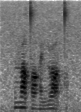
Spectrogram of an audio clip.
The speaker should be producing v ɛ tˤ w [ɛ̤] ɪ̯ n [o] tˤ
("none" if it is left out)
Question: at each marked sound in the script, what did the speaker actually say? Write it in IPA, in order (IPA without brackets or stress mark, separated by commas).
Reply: ɛ̤, o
